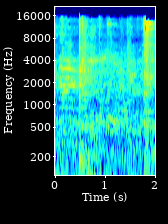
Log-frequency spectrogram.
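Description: A basketball dribbled on a hardwood gym floor, a couple of separate bounces, with voices in the gym behind.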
